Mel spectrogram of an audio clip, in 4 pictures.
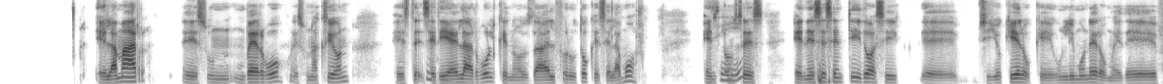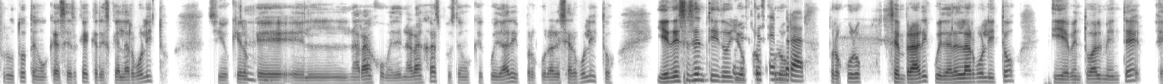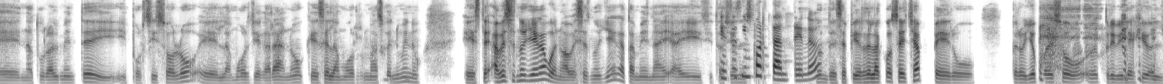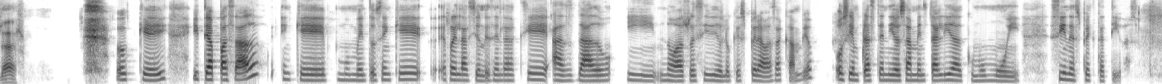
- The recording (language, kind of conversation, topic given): Spanish, podcast, ¿Cómo equilibras el dar y el recibir en tus relaciones?
- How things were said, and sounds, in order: tapping; other background noise; laugh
